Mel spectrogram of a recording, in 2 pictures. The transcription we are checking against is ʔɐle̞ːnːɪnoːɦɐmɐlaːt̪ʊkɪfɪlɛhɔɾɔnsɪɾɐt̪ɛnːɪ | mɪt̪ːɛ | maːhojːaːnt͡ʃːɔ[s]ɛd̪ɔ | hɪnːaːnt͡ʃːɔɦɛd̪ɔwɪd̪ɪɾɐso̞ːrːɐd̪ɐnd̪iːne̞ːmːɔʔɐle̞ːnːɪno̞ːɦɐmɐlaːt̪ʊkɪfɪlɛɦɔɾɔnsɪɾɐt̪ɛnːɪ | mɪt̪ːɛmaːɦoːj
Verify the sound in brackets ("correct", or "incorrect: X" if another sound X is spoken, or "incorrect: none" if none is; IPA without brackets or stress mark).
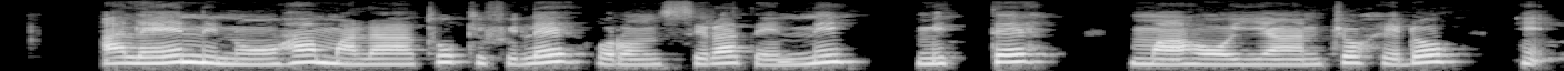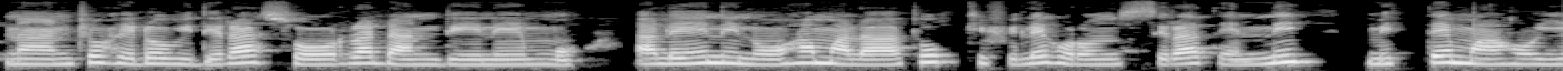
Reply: incorrect: h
